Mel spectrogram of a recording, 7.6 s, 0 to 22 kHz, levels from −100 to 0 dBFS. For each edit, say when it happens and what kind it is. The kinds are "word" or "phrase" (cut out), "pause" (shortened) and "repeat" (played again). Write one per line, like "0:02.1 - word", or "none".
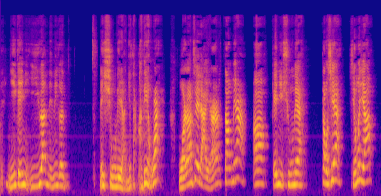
0:01.9 - pause
0:05.4 - pause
